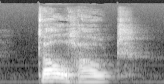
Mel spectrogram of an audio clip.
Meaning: long, slender pieces of wood cut or shredded from branches and trunks, often stored or transported in bundles, sold in large quantities
- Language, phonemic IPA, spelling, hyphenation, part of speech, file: Dutch, /ˈtɑl.ɦɑu̯t/, talhout, tal‧hout, noun, Nl-talhout.ogg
